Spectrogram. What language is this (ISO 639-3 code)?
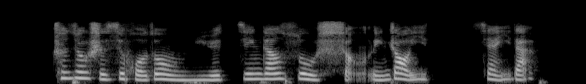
zho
